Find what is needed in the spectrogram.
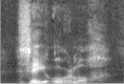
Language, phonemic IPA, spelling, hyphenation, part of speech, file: Dutch, /ˈzeːˌoːr.lɔx/, zeeoorlog, zee‧oor‧log, noun, Nl-zeeoorlog.ogg
- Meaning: naval war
